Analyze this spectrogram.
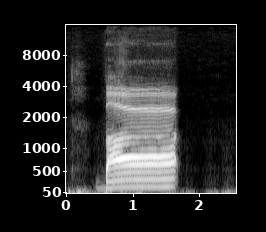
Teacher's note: فا کا مخرج ہے اوپر کے دانتوں کے کنارے اور نچلے ہونٹ کے تر حصے سے ادا ہوتا ہے، جیسے فا۔ نیکسٹ با، دونوں ہونٹوں کے تر حصے سے ادا ہوتا ہے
